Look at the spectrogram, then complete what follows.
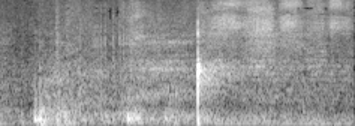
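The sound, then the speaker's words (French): Writing strokes on a board during a lecture: three faint, separate scrapes, the last one sharper and brighter, with quiet gaps and no talking. “Je vais l'écrire comme quelque chose qui est proportionnel à l'aire de la membrane”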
